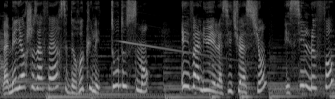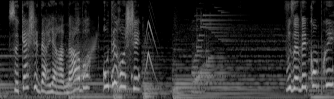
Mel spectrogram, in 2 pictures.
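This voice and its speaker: A woman's voice: very high-pitched, sing-song, normal speed. A woman voicing a caring female rescue vehicle in a French children's cartoon dub, instructive and reassuring. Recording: loud children's music behind.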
